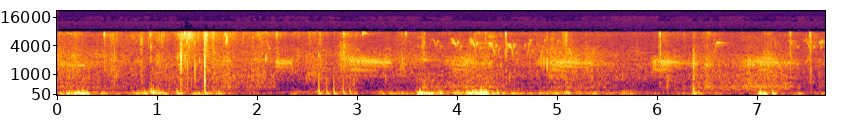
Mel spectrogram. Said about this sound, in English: So there's quite a few chaffinches, that cascading note. And that pink of the chaffinch. There we go, that's the male chaffinch's call, song.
